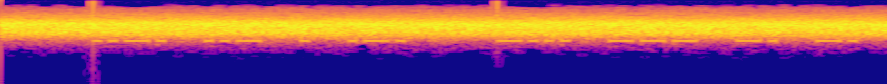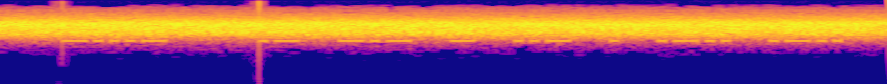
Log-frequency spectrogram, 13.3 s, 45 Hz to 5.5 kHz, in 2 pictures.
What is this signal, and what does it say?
Morse code, heard as a keyed tone, about 20 wpm, spaced as for 16 wpm, 530 Hz. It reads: FUER BONN <BT> AKTUELL
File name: daily / 16wpm noise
